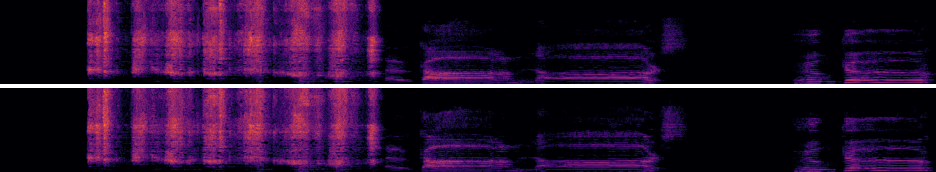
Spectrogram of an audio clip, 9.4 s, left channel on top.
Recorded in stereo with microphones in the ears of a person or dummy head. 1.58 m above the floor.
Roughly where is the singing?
Centre.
